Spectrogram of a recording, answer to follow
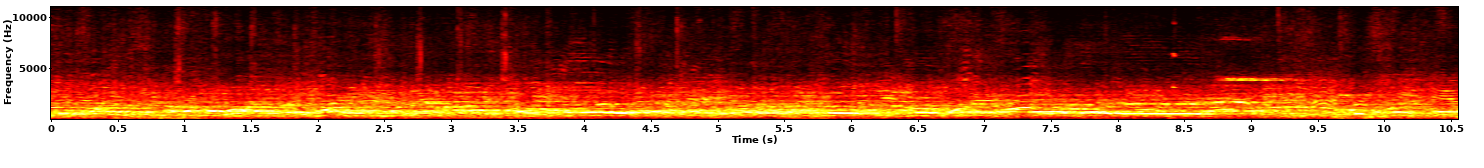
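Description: Many voices talking and calling out at once, a steady crowd din in a gymnasium, with a few faint knocks.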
